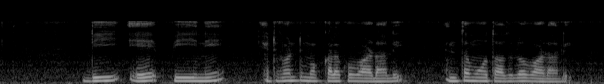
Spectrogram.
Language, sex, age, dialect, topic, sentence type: Telugu, male, 25-30, Telangana, agriculture, question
